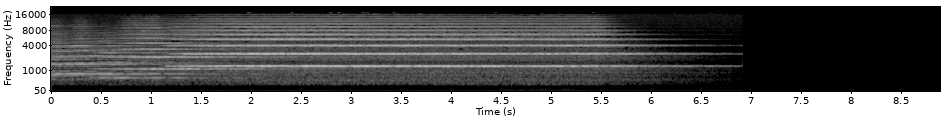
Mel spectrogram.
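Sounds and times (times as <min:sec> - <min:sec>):
background music: 0:00.0 - 0:06.9.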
